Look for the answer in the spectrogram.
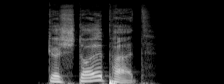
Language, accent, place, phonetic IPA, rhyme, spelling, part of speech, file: German, Germany, Berlin, [ɡəˈʃtɔlpɐt], -ɔlpɐt, gestolpert, verb, De-gestolpert.ogg
- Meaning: past participle of stolpern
